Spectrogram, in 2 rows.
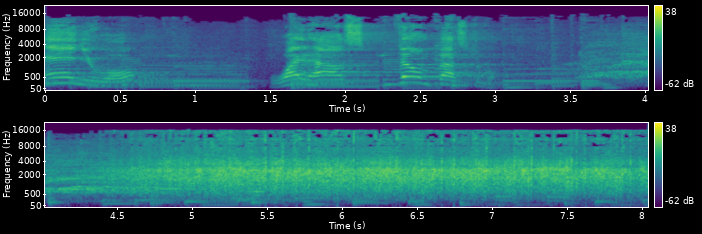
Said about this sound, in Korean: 제2회 백악관 학생 영화제의 개막을 알리는 바락 오바마 대통령의 인사말에 관객석에서 환호성이 터져나옵니다.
